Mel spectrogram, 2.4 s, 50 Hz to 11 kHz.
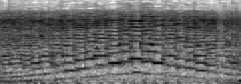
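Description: Schecter Hellraiser C1 electric guitar playing a D minor scale run over two octaves, one note at a time, climbing to its top note a little past halfway and then coming back down.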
